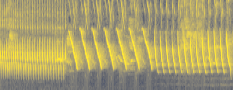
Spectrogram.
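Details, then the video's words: Kept canary singing, its song said to prompt other canaries to join in: a fast, high, buzzy rattle, then a row of loud downslurred whistles about three per second, speeding into a quicker trill of sweeping notes. "THE SOUND OF CANARIES CAN MAKE OTHER CANARIES JOIN TO SING"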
